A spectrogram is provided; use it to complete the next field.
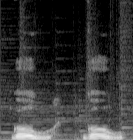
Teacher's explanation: se pronuncia como si terminara con una u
